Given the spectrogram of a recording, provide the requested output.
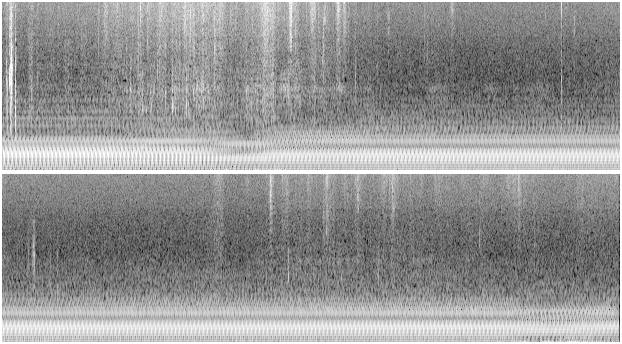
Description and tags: Generator Power Loud Outdoor
The hum of a common public transformer, green reliable humming
buzz, coil, electric, electricity, generator, hum, power, transformer, vibrate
